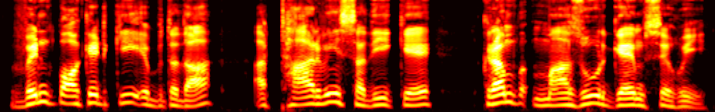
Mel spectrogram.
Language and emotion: Urdu, neutral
